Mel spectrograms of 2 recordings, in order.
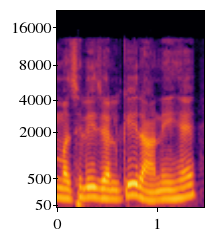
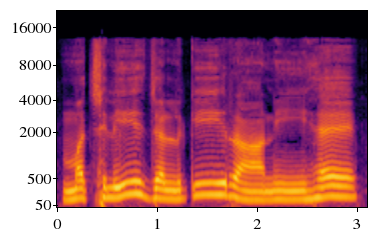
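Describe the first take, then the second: First: It is read in a plain, ordinary way. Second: It is read with a strong, regular beat. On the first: "मैं तो एक generally आपको पढ़ के सुनाया।" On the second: "हम इसको टीच ऐसे करेंगे"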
